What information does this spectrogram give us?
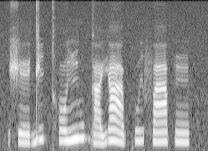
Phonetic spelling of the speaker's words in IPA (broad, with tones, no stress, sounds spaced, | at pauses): ʃ eː˨ d i˦ kʰ ɔ˦ ɲ u˦ ɡ a˨ j aː˦˨ kʷ i˦ f aː˦ p ũ˦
